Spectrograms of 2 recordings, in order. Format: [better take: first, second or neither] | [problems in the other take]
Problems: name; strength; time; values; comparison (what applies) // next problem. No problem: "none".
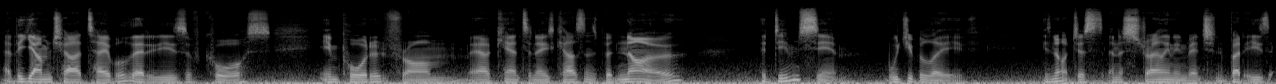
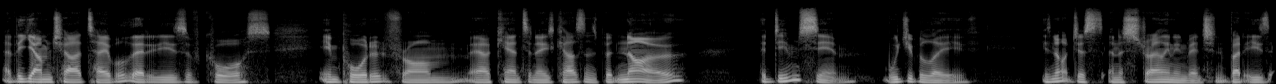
second | low rumble; faint; throughout; 25 dB below the speech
